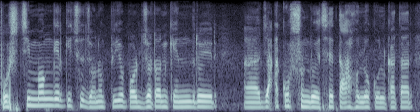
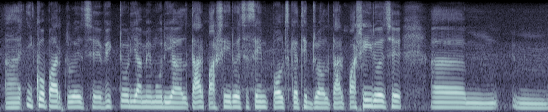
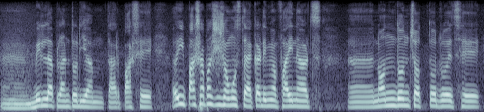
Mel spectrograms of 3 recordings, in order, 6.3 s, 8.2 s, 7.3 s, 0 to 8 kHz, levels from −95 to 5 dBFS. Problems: none marked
